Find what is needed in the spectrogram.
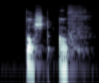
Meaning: inflection of aftasten: 1. first/second/third-person singular present indicative 2. imperative
- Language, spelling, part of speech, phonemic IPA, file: Dutch, tast af, verb, /ˈtɑst ˈɑf/, Nl-tast af.ogg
